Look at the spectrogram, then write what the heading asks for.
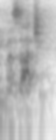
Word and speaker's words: Mazzaschi: We're very lucky today to have so Tony, correct me if I mispronounced that. I was practicing earlier. Tony Mazzaschi.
